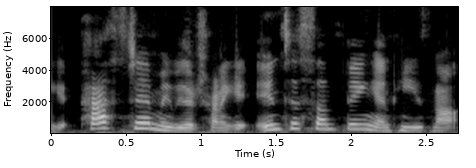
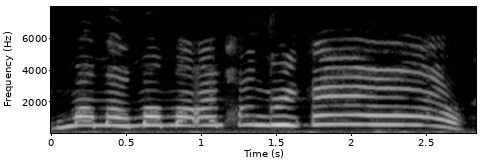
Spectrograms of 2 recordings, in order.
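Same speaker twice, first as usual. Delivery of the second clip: very high, squealing chick voice; baby bird; slower than usual. Pretend. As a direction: cry for mama like a hungry baby bird. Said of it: "these baby birds are saying".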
